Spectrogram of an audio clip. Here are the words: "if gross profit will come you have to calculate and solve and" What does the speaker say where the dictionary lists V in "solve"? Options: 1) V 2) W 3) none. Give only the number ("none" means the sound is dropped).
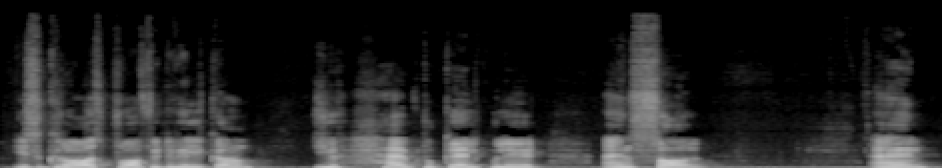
3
